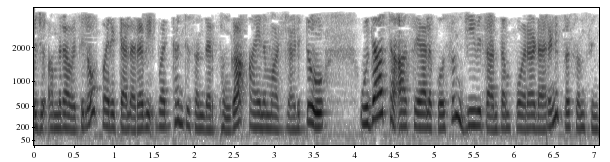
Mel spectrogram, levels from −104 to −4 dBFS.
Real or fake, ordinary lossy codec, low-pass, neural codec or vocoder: fake; MP3, 24 kbps; 3.6 kHz; autoencoder, 48 kHz, 128 numbers a frame, DAC-VAE, trained on Japanese speech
